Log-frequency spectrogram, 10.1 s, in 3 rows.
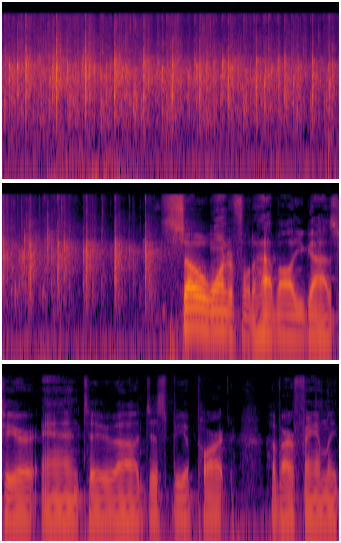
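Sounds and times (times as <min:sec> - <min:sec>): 
audience hand clapping: 0:00.0 - 0:05.2
speech: 0:05.2 - 0:10.1.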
